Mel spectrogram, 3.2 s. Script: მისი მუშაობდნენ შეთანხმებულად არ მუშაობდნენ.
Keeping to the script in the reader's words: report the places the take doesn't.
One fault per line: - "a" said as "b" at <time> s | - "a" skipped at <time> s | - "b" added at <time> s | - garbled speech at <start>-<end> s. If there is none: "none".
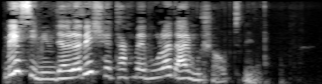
- "მუშაობდნენ" said as "მიმდევრები" at 0.4 s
